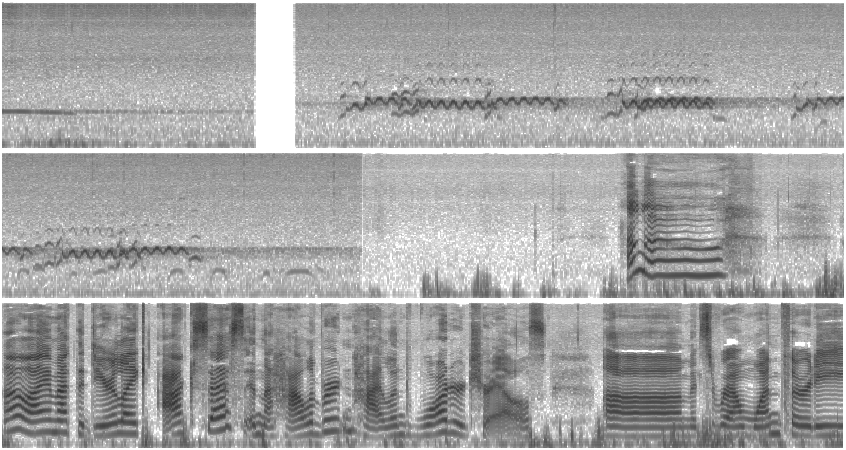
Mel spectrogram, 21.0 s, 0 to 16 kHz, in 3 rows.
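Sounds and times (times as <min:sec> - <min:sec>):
bird trilling: 0:02.8 - 0:09.8.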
